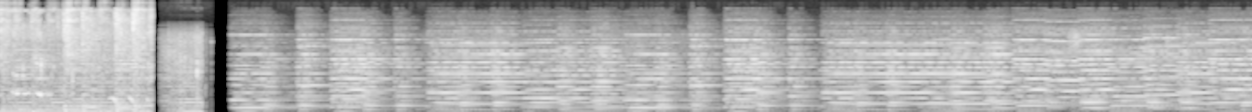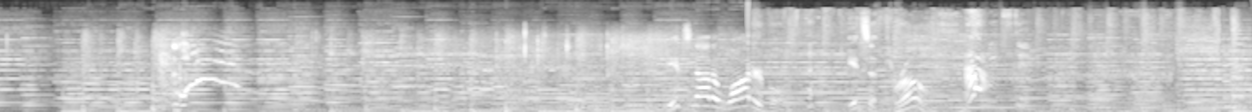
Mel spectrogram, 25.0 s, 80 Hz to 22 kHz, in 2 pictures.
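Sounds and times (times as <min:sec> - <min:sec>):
organ-like keyboard chords: 0:02.4 - 0:13.9, 0:17.9 - 0:25.0.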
